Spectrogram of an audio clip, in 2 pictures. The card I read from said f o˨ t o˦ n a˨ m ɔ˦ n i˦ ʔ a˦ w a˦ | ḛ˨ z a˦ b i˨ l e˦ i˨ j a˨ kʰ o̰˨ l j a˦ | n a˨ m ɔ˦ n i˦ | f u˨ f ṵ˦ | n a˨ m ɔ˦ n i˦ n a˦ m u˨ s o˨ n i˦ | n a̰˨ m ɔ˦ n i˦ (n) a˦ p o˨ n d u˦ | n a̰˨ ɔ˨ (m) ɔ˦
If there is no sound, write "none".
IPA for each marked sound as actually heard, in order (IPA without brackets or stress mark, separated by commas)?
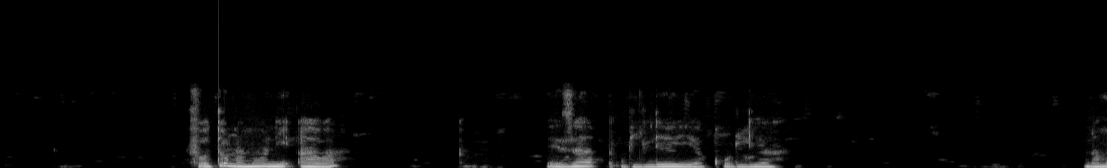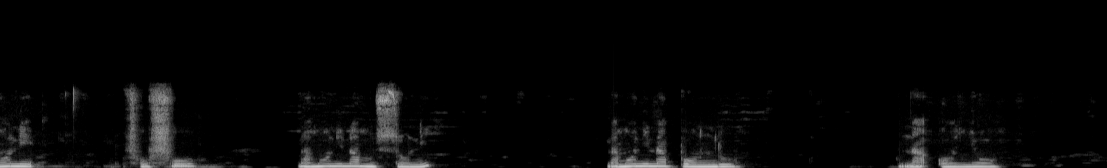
n, ɲ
